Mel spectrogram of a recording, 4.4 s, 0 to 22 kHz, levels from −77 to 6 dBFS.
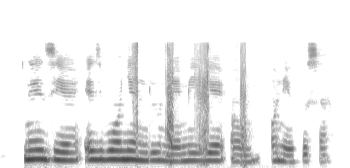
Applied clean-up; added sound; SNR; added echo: none; Packing tape, duct tape; 11 dB; none.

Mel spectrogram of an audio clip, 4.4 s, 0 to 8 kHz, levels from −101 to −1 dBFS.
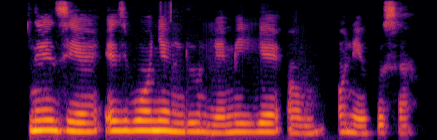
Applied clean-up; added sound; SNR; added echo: neural mask model DeepFilterNet 3.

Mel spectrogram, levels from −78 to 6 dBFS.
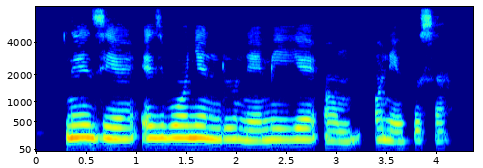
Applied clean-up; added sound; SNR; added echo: none; none; none; none.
